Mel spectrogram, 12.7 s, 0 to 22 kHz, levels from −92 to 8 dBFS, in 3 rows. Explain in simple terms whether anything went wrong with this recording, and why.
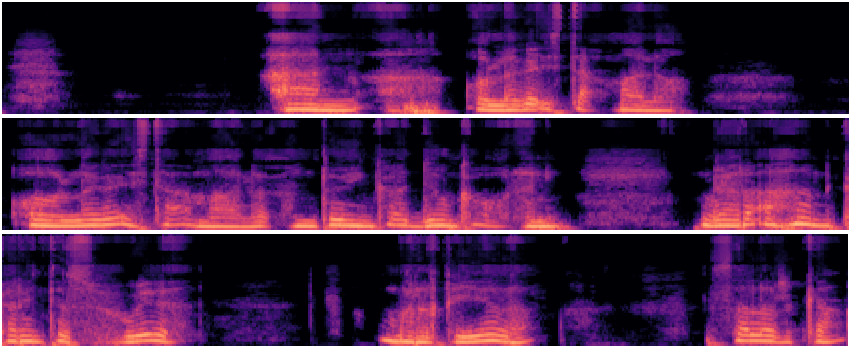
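From start to finish, the speech sounds rough and grainy, with a hiss-like texture over it. That points to likely Opus compression squeezed hard: when data runs short, the encoder fills missing detail with noise or copied lower sound, so clarity turns coarse.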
